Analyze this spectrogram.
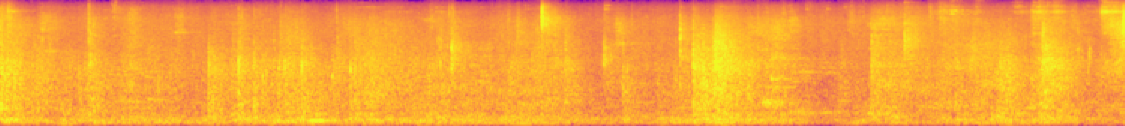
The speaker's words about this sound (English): So, real quick, I invite you just to put your chairs back to where they were, get back in rows, and I'll give us some instruction.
